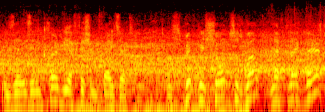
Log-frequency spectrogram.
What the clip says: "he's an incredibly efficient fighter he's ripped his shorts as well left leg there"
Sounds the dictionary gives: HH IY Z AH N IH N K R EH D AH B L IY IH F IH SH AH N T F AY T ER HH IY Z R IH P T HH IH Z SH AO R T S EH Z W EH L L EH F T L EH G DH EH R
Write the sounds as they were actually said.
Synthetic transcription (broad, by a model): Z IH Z AH N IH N K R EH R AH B L IY IH F IH SH AH N T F AY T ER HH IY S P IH T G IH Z SH AO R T S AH Z W EH L L EH F T L EH G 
